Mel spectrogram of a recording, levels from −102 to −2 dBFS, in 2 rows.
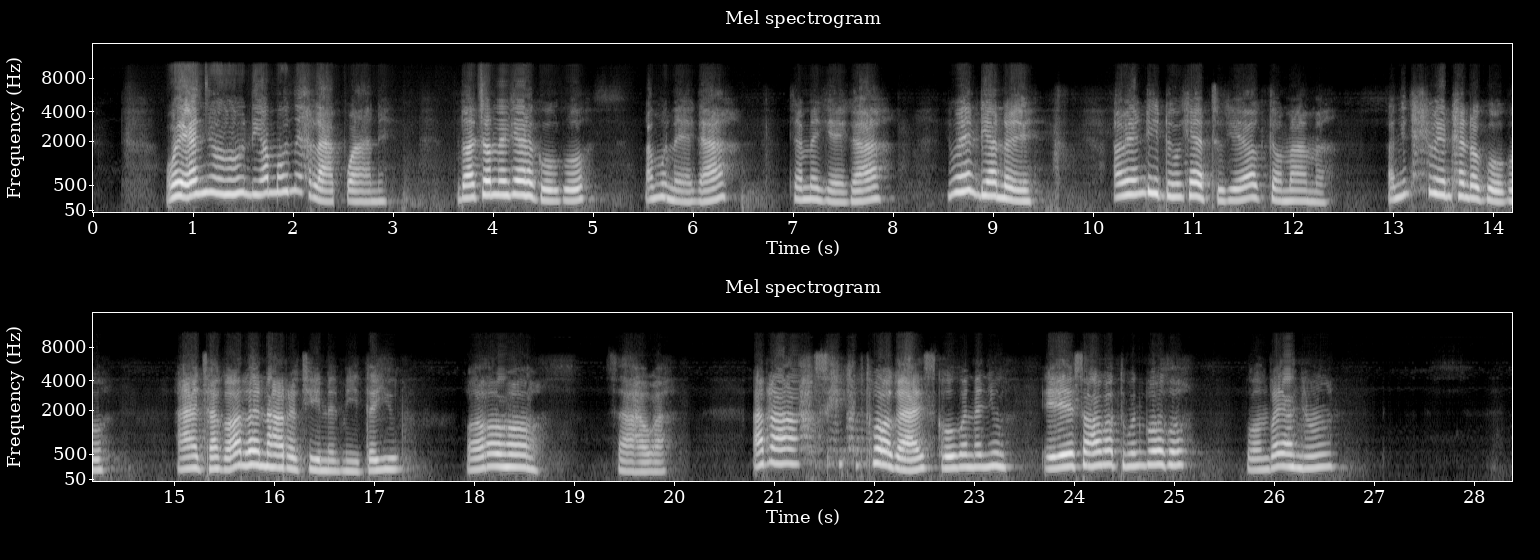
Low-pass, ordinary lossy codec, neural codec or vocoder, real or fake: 10.8 kHz; none; codec, 16 kHz in and 24 kHz out, 0.8 kbps, FocalCodec, streaming, 65536 codes; fake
